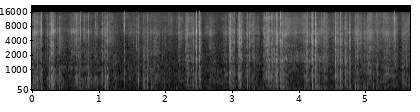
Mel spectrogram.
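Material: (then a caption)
Foam. A purple rectangular foam kitchen sponge is held in the hand while fingertips and nails scratch and squeeze its surface. The result is a dense, bright, crackling and crinkling texture of short scratchy bursts with little low end, rising and falling in loudness throughout.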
